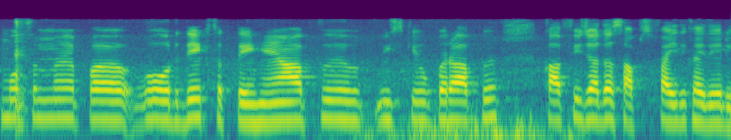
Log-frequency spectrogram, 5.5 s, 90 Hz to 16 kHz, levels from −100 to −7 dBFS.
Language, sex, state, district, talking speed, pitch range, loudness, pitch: Hindi, female, Haryana, Jhajjar, 185 wpm, 185-195 Hz, -15 LUFS, 190 Hz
